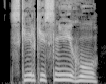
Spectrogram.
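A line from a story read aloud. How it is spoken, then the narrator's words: Muffled whisper. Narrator (Ukrainian): прошепотіла під плащем Герміона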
